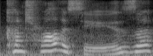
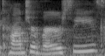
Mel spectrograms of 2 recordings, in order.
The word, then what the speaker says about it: controversy: Part three is actually kind of the controversies around... That's how they say it in Britain. – Oh, okay. – We say controversies. – Controversies. – They say controversy.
